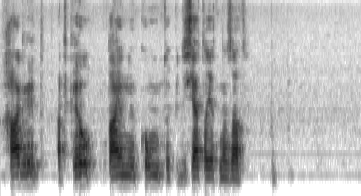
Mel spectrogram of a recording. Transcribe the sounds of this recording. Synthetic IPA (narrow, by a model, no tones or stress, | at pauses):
χaɡɾʲɪt̪ | ɐt̪kɾɨlˠt̪ajnʊjʊkomnət̪ʊpʲɪdʲɪsʲat̪ɛt̪nɐzat̪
